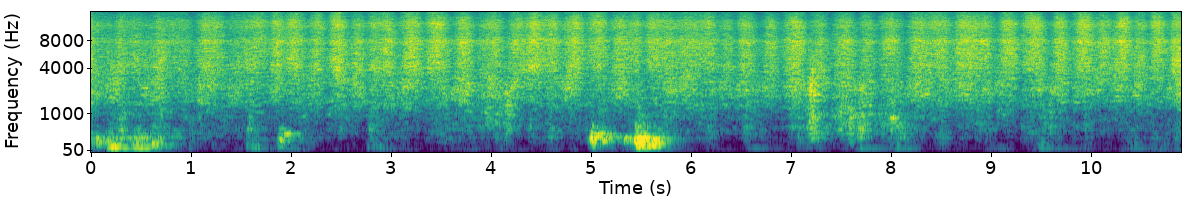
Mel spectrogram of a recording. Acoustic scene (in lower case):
restroom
